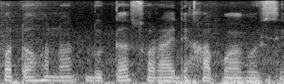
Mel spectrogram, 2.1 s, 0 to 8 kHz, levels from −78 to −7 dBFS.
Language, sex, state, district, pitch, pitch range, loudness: Assamese, male, Assam, Kamrup Metropolitan, 120 Hz, 115-130 Hz, -20 LUFS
